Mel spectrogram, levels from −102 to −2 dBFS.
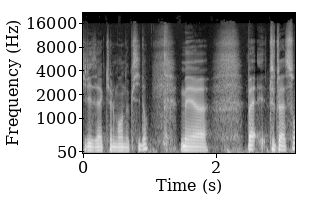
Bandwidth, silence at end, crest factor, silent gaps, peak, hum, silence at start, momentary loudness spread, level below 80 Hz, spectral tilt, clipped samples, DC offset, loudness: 16.5 kHz; 0 s; 18 dB; none; -2 dBFS; none; 0 s; 13 LU; -44 dBFS; -5.5 dB/octave; under 0.1%; under 0.1%; -20 LUFS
